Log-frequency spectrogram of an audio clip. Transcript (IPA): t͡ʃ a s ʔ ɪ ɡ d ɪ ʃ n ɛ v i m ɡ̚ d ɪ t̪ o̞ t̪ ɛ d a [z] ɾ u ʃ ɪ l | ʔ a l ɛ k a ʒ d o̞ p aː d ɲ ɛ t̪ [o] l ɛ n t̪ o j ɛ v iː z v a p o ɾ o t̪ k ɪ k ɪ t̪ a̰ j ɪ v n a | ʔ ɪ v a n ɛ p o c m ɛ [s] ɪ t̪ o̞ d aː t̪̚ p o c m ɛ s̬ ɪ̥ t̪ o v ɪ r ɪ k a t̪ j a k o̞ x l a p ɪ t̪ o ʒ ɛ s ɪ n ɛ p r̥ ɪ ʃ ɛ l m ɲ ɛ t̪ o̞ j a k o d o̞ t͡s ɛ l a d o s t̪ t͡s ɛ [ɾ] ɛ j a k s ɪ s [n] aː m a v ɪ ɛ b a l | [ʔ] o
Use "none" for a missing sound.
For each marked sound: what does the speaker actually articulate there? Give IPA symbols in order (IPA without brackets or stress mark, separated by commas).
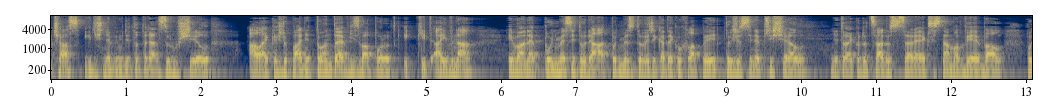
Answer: z, o, s, ɾ, n, p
